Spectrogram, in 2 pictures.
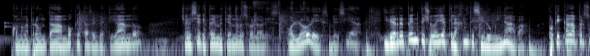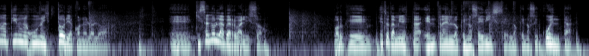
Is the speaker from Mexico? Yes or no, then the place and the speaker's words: no; Buenos Aires, Argentina; originalmente soy del barrio de Boedo, en Buenos Aires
